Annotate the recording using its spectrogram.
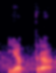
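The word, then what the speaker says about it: যত্র: ইয়াত্র, এই যে রফলাটা র হিসেবে উচ্চারিত হলো, ইয়াত্র। দুঃখান্তম চ, দুঃখ, ঠিক আছে, দুঃখান্ত চ নিগচ্ছতি, নিগচ্ছতি, ছয় ছয়, নিগচ্ছতি।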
